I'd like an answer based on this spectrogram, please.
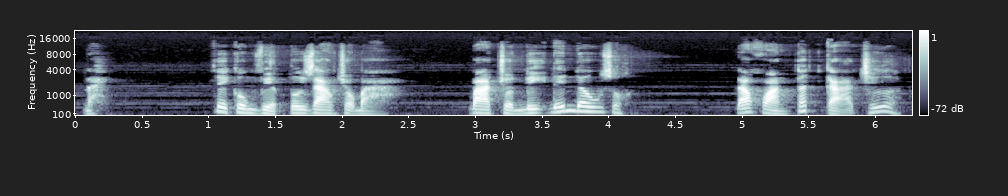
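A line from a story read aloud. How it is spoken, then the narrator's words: Gentle old man. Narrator (Vietnamese): Lão nhỏ nhẹ rồi hỏi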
